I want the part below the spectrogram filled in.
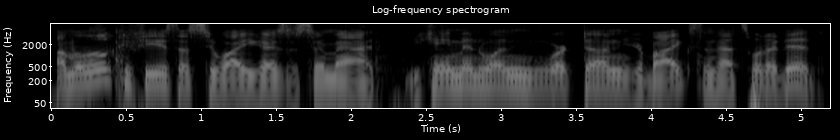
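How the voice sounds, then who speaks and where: A man plays an easygoing, wiry motorcycle mechanic in an audio drama. He talks politely in a mid-pitched voice, recorded close and dry. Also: a little fast, smooth, no room sound, natural voice. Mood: placating. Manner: mellow, placating. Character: wiry, laid-back, polite male bike mechanic.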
